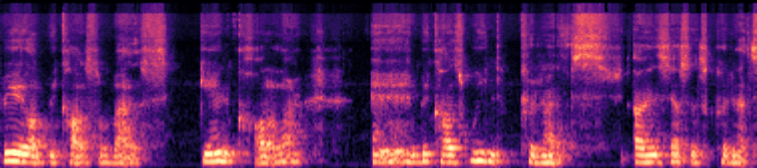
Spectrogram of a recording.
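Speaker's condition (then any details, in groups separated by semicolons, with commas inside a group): Spinal neurosarcoidosis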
